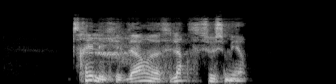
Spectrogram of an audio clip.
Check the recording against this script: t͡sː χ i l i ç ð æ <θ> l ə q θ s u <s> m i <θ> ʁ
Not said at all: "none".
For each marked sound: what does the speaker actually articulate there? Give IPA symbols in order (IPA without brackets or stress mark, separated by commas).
θ, s, none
